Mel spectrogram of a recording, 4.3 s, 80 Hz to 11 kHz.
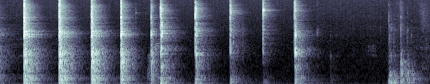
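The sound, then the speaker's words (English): Hammer blows on a 1/16 inch roll pin punch, driving a firing-pin retaining pin out of a gun frame. About ten sharp, ringing metallic taps come in a quick, even rhythm, then a short pause and one more strike. “Now we're going to take a 1/16 inch roll pin punch and drive this pin.”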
